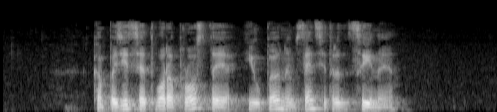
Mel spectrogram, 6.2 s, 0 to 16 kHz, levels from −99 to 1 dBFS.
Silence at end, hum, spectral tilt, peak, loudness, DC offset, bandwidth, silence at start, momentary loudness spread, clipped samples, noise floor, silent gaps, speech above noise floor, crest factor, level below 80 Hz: 1.3 s; none; -7 dB/octave; -2 dBFS; -19 LUFS; under 0.1%; 7.8 kHz; 1.2 s; 8 LU; under 0.1%; -75 dBFS; none; 57 dB; 18 dB; -54 dBFS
